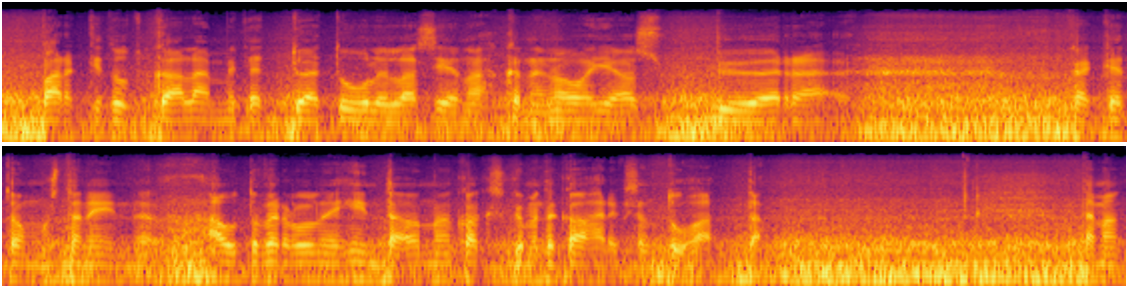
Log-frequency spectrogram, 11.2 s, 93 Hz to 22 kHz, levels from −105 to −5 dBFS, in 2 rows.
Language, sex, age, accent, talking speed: Finnish, male, 60-79, native, 80 wpm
